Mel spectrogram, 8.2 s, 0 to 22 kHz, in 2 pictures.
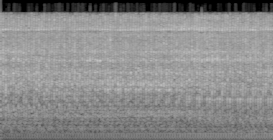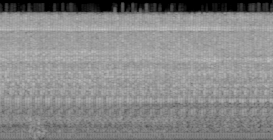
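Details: Isuzu 4JA1 diesel with hard starting and low power: hard, regular clatter at idle, about two knocks a second over a busy rattle; rough running, cause not evident.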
